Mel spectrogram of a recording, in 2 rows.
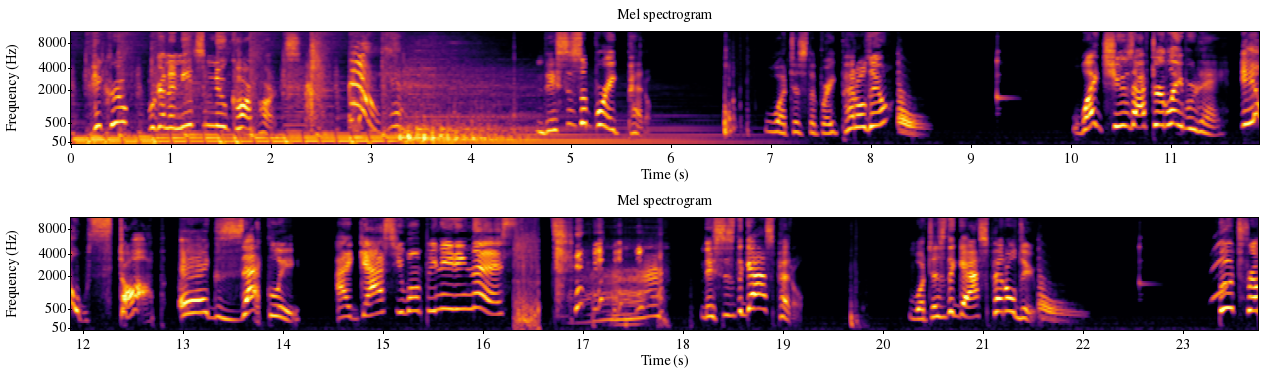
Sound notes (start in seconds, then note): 2.8 squeals; 16.2 imitated flatulence; 16.7 giggles; 17.0 growls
